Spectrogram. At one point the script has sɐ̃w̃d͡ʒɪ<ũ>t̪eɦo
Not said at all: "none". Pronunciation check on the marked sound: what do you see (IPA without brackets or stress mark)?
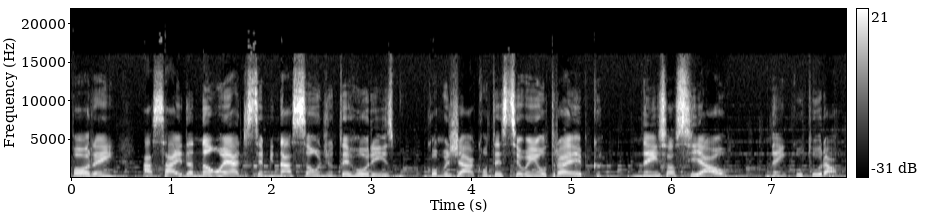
ũ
